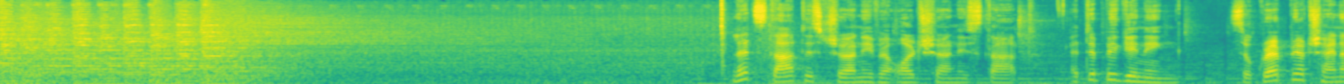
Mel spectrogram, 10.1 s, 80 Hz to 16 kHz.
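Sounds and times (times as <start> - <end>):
distant traffic rumble: 2.3 - 10.0.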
